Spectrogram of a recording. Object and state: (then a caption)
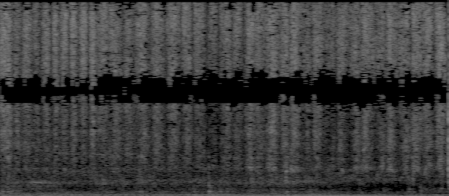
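Leather shoe being rubbed. A gloved hand rubs the polished upper of a hollow brown leather derby shoe with a white cloth while the shoe is held and set on a counter. The result is a quiet, steady, low-weighted rubbing hiss with soft cloth-on-leather friction that runs continuously throughout.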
